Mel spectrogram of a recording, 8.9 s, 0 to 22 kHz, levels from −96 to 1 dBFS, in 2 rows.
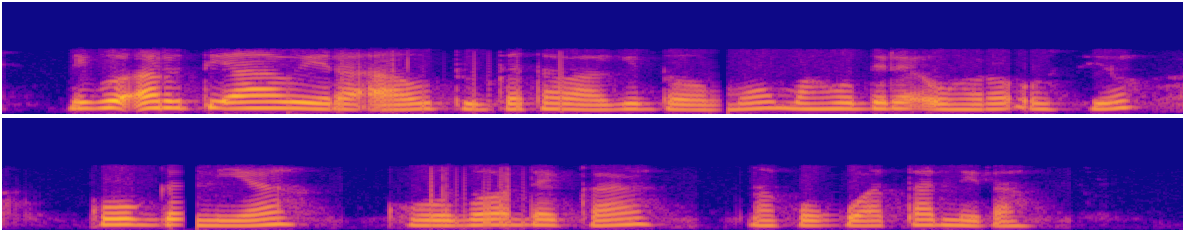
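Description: Right after "aruti a", packet loss with pitch repetition at 1.08 s bridges a 10 ms gap by repeating the last pitch period, a brief held buzz. Processor overload crackle follows from 1.27 to 2.11 s: the processor misses a long run of roughly 5 ms buffer deadlines, each leaving a hard-edged silent gap, so the sound tears gritty rather than holding. More pitch-repetition concealment comes at 2.66–2.73 s (70 ms, just before "mahũthĩre ũhoro ũcio") and 5.07–5.17 s (100 ms), where the repeated cycle fades toward silence before speech cross-fades back. Crackle returns from 6.05 to 6.40 s, and a final 30 ms loss at 7.55–7.58 s is another smooth buzzy hold, not a burst of clicks. All of this rides on narrow 150 Hz–3.6 kHz G.711 telephone audio.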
